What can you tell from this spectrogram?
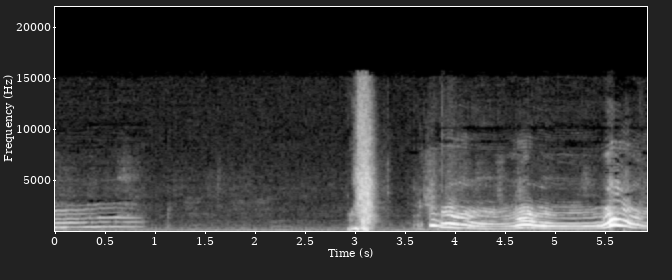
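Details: Doberman voicing a short steady whine, then silence and a brief noisy burst, followed by a wavering, yodel-like howl that dips and rises in pitch with a final upward swoop.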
